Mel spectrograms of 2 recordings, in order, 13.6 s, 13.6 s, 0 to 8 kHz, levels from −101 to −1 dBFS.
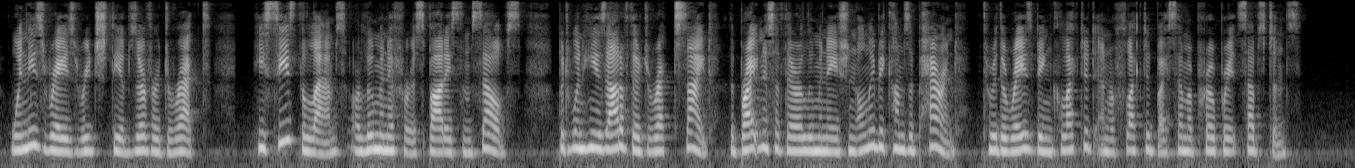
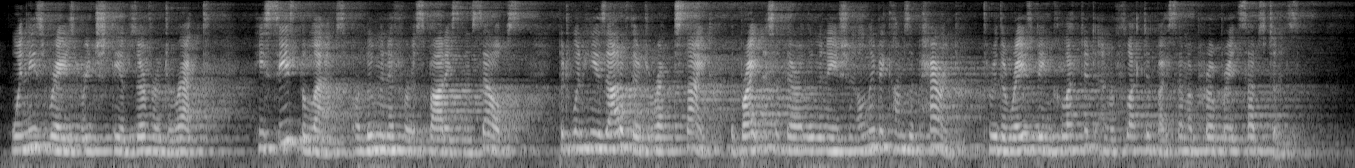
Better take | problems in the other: first | room echo; dies away in 2.1 s

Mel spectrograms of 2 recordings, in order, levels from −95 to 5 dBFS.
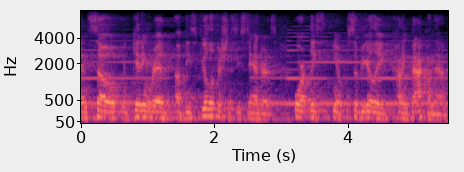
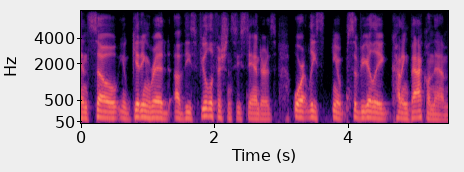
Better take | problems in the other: second | background sound (Wind instrument, woodwind instrument); 12 dB below the speech // room echo; dies away in 2.4 s

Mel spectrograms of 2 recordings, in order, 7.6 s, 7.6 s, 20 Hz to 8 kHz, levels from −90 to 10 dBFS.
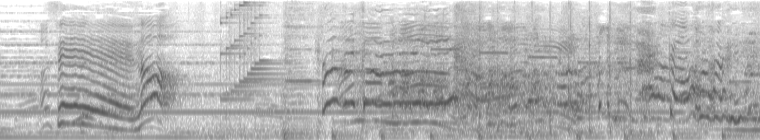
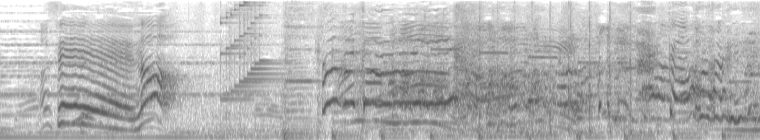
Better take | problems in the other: second | background sound (Wind instrument, woodwind instrument); 19 dB below the speech

